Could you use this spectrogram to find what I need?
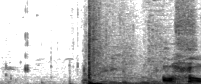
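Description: A heavy punch lands with a loud thud.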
